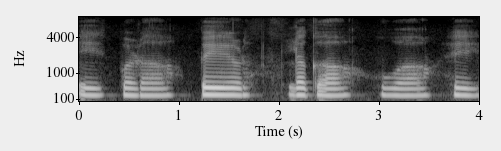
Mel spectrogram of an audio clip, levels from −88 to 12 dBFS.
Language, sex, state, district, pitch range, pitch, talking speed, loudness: Hindi, female, Madhya Pradesh, Bhopal, 195-205 Hz, 200 Hz, 90 wpm, -16 LUFS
